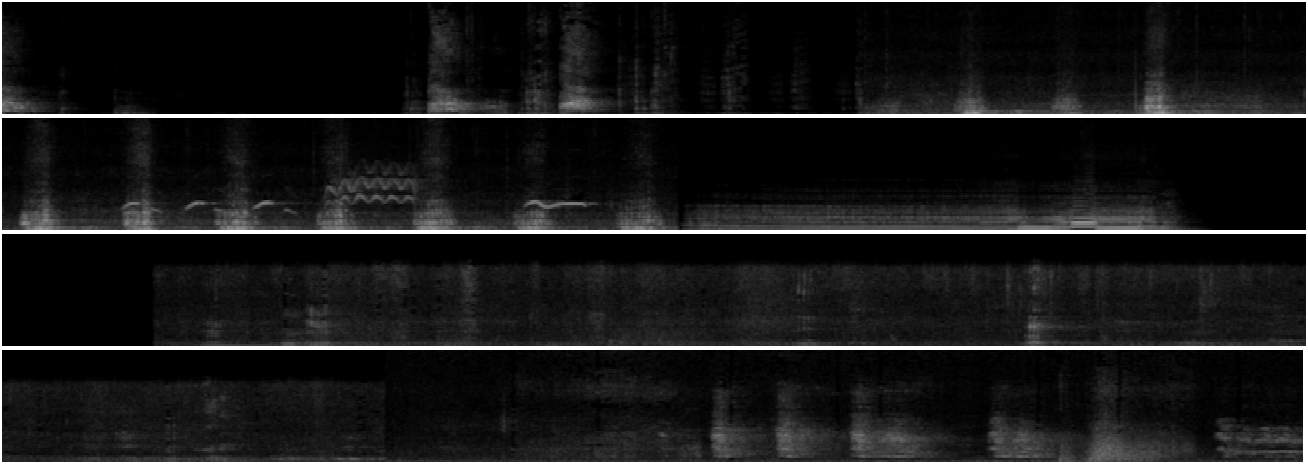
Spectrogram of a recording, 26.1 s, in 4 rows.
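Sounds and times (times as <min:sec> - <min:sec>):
bison bellowing: 0:04.4 - 0:12.4.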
